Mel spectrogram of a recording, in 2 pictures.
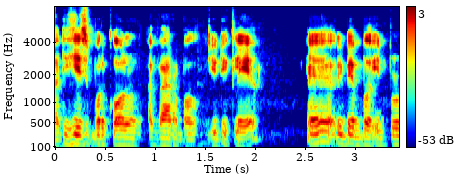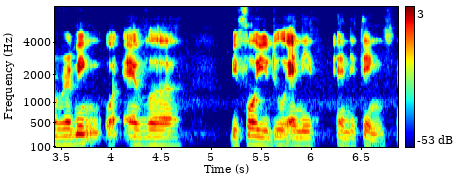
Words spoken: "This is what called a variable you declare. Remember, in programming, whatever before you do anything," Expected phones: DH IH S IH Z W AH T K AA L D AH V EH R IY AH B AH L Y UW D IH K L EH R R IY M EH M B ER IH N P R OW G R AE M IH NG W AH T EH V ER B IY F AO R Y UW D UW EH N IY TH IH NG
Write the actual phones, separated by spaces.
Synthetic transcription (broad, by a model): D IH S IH S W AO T K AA L AH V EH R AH B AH L Y UW D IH K L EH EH R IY M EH M B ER IH N P R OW G R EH M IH NG W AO T EH V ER B IY F AO Y UW D UW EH N IY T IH NG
